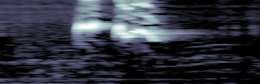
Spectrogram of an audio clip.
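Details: Sooty-headed bulbul, a frequent 'gacor' singer whose song serves as a lure to prompt other bulbuls to sing: a brief two-part phrase, a clear whistled note then a quick slurred, descending warble.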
